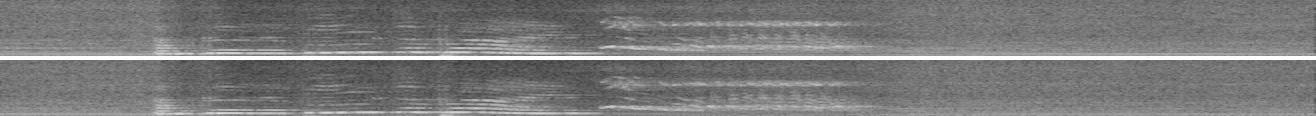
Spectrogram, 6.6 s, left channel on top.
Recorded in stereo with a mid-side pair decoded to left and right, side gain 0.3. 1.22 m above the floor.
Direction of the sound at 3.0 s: 15° left.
